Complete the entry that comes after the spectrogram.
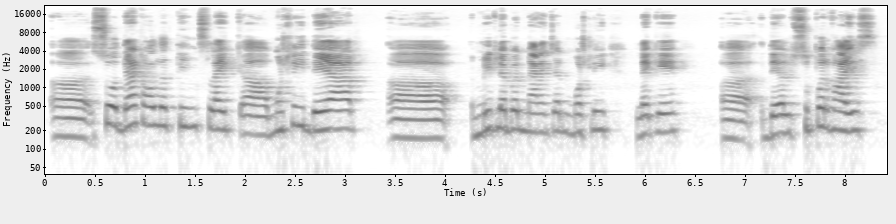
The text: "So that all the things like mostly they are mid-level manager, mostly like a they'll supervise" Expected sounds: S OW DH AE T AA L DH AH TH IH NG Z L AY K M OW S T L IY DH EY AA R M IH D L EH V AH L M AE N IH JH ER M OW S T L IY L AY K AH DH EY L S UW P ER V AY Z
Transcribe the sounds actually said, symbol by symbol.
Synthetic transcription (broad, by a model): S OW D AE T AA L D AH T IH NG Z L AY K M OW S T L IY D EY AA R M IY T L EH B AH L M AE N IH JH ER M OW S T L IY L AY K AH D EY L S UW P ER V AY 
